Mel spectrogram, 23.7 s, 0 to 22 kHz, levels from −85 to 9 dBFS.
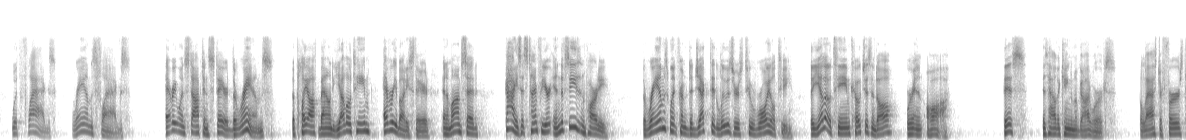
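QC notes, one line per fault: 1.83 s, 3.66 s: microphone volume stepped up, about 6 dB then about 3 dB, the second just before "stopped and stared". Input gain jumps, so speech and background rise together, showing as abrupt steps in the waveform envelope.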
